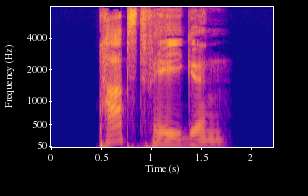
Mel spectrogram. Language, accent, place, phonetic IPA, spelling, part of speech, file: German, Germany, Berlin, [ˈpaːpstˌfɛːɪɡn̩], papstfähigen, adjective, De-papstfähigen.ogg
- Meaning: inflection of papstfähig: 1. strong genitive masculine/neuter singular 2. weak/mixed genitive/dative all-gender singular 3. strong/weak/mixed accusative masculine singular 4. strong dative plural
